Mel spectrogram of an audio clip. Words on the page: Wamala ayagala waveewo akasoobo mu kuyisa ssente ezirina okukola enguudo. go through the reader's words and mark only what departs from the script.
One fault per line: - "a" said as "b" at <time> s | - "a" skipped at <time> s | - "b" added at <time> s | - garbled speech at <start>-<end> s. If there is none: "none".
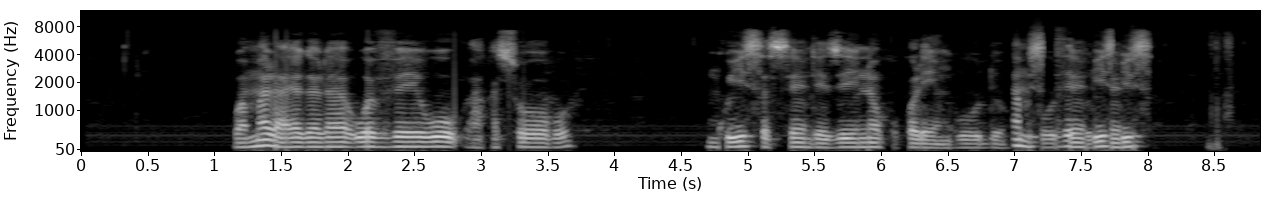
- "mu" skipped at 3.6 s
- garbled speech at 7.0-8.0 s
